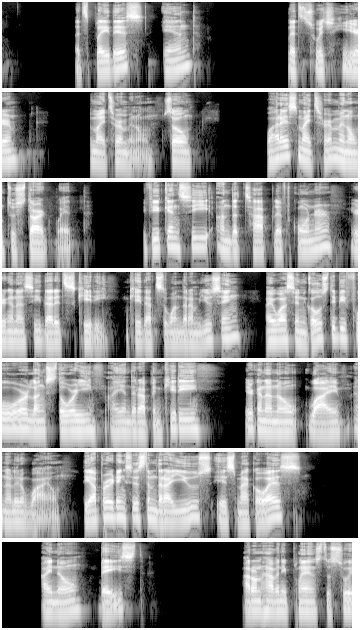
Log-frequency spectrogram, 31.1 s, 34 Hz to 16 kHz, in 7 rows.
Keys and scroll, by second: 2.6 ctrl+b, 2.8-5.6 typing.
